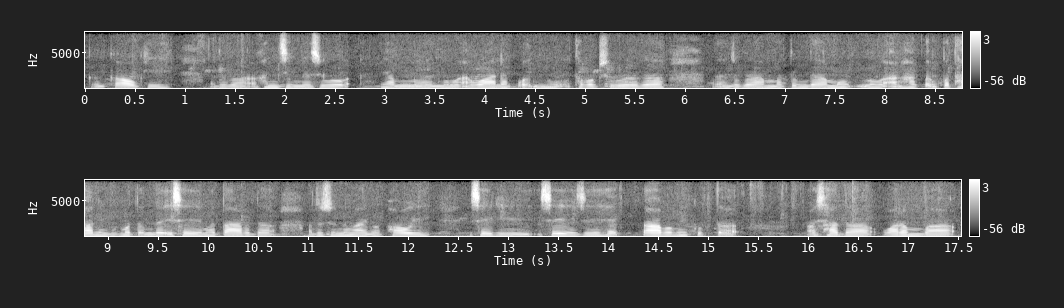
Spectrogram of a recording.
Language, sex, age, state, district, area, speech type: Manipuri, female, 45-60, Manipur, Imphal East, rural, spontaneous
